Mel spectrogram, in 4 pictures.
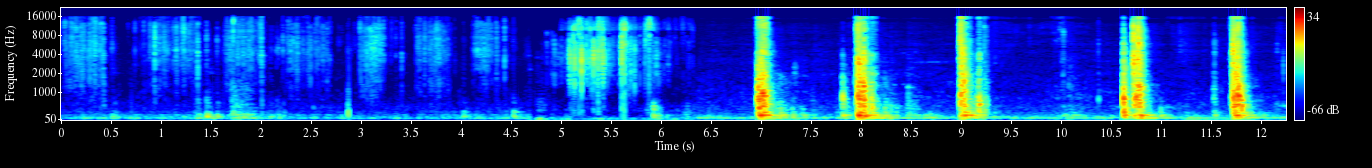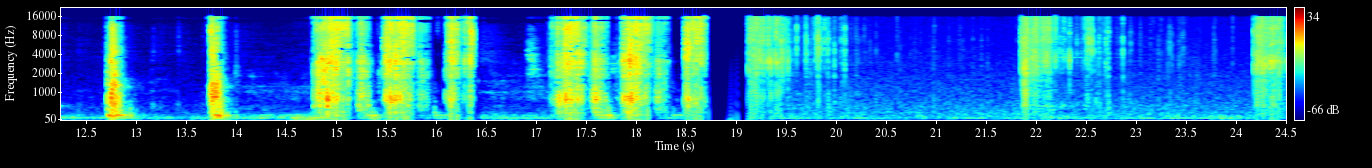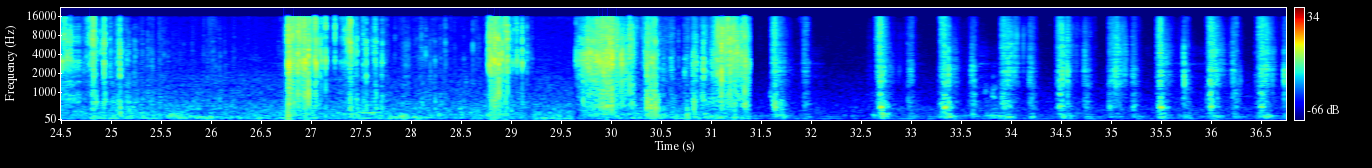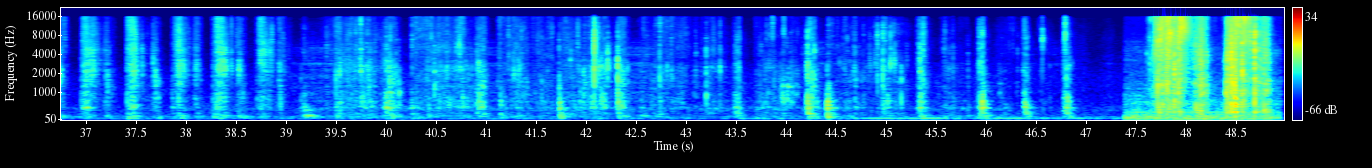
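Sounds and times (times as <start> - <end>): squishy balls crackling squishes: 0.0 - 7.0, 19.2 - 48.9
foam crunching when squeezed: 14.6 - 16.5, 17.2 - 32.0, 32.6 - 48.9.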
